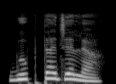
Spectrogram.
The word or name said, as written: ಗುಪ್ತಜಲ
